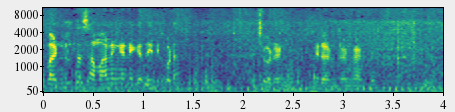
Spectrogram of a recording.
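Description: Steady low rumble of wind and road noise from riding along a road, with a person's voice over it near the start and again about two to three seconds in.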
